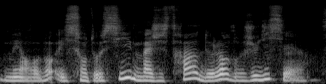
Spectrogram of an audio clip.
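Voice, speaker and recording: A woman's dark, mellow tone with vocal fry and lively intonation. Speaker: crime novelist and former police commissioner. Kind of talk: interview. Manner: halting.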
